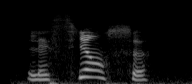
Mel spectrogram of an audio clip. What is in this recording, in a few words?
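"Les sciences", French; phonetique; les consonnes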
